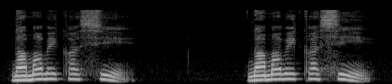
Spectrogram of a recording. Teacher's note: 感觉到这个西再加上了一以后拖长了吗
